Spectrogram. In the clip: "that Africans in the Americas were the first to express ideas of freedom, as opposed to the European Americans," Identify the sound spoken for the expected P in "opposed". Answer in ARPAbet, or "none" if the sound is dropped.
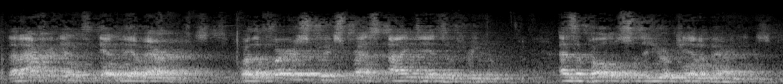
B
